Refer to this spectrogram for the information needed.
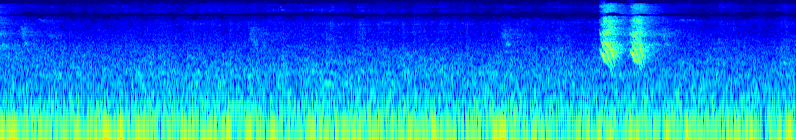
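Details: A magpie calling to its mate a few meters away, a love serenade; one harsh, rasping double squawk near the end over low, steady background rumble.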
